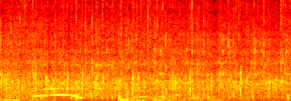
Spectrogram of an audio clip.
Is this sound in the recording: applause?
yes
